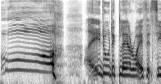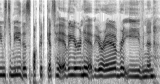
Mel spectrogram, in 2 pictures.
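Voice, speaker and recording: A woman's voice: high voice, measured pace, dry recording, studio quality. A woman voicing a curious, bewildered old farmer with a folksy manner.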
